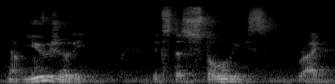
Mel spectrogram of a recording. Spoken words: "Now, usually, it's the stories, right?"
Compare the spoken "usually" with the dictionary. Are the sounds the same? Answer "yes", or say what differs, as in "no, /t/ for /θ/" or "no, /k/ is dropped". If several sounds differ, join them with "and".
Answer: yes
